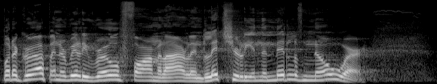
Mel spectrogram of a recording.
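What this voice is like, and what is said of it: Irish accent, slightly American. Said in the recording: “I actually grew up on a farm in Ireland, right? If you're trying to work out the accent, that's kind of what it is. It's a little bit American”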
